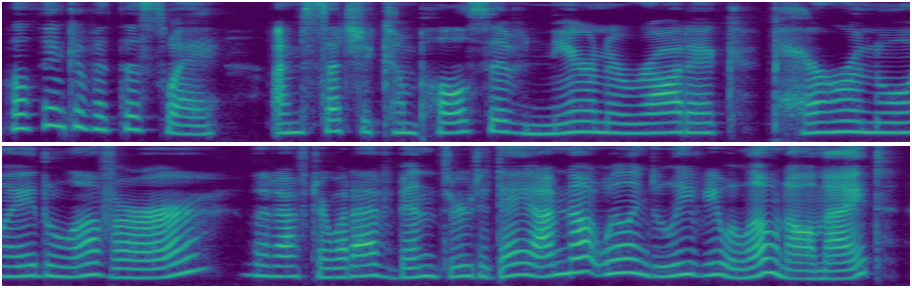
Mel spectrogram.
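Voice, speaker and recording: A woman's voice: medium pitch, normal speed, hardly any pauses, a little mellow, no room sound, natural voice. A woman acting an anxious, clingy, doting girlfriend with playful menace, in an intimate, emotive audio roleplay. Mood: playfully possessive. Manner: emotive, flustered, affectionate, teasing.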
